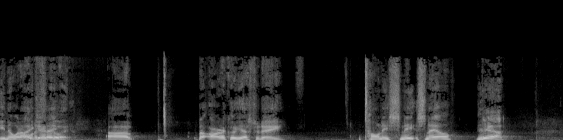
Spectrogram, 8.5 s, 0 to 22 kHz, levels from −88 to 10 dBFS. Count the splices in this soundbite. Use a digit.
1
